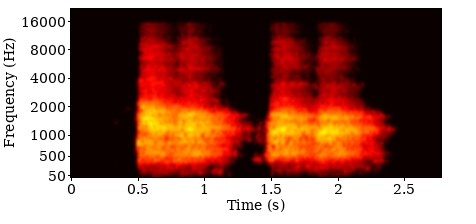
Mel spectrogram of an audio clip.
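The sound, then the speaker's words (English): A dog named Zara, reacting to the doorbell, lets out two loud, drawn-out barks in quick succession, each lasting nearly a second, with a harsh mid-pitched tone and silence before and after. “She hears the doorbell. She goes nuts.”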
